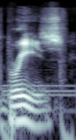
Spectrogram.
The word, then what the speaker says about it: Breeze: big shout out to now that I know how to pronounce their name as Breeze I was pronouncing it brez last week and they sent out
